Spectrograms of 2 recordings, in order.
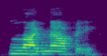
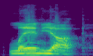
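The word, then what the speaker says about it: lagniappe: easy to pronounce. The Bayou. Yeah. Lagnapi.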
